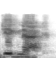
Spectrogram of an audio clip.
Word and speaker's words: Gignac: And I'm going to pronounce this how Smash pronounces it the correct way. Brandon Gignac.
